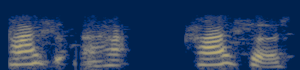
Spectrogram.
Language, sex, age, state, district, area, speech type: Marathi, female, 30-45, Maharashtra, Kolhapur, urban, conversation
